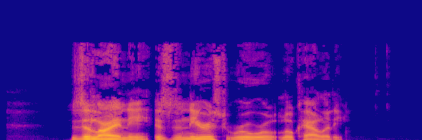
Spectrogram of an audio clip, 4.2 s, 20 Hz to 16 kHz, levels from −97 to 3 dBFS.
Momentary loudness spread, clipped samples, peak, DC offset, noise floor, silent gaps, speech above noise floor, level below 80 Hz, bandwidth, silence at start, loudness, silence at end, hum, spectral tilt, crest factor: 13 LU; under 0.1%; 0 dBFS; under 0.1%; -79 dBFS; none; 57 dB; -46 dBFS; 11.5 kHz; 0.7 s; -22 LUFS; 0.85 s; none; -6.5 dB/octave; 22 dB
